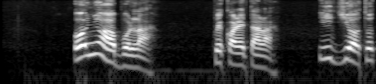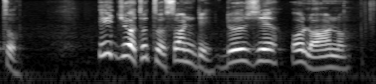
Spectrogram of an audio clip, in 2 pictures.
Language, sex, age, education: Igbo, female, 30-45, tertiary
